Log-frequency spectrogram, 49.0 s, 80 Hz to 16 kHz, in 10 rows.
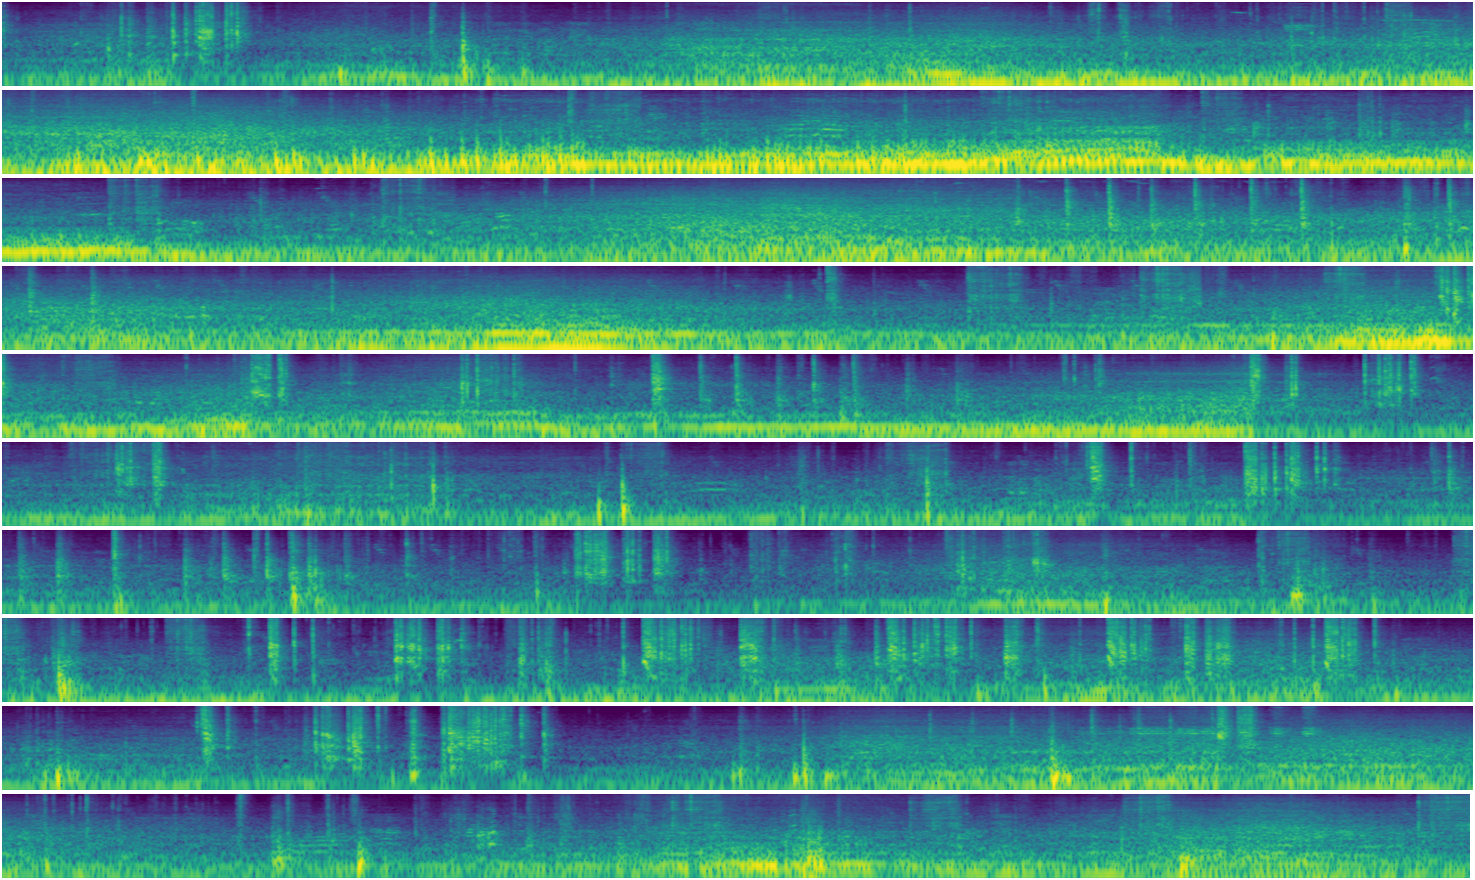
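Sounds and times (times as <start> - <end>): two-stroke motorcycle engine crackling: 3.5 - 11.8, 17.1 - 49.0.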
